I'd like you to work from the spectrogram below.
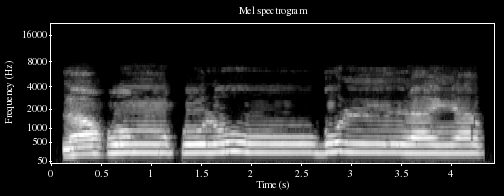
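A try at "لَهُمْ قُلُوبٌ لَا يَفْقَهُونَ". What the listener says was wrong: Lahum qulubul la, jangan lahum qulubul la yafqahu. La-nya itu hilang panjangnya.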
